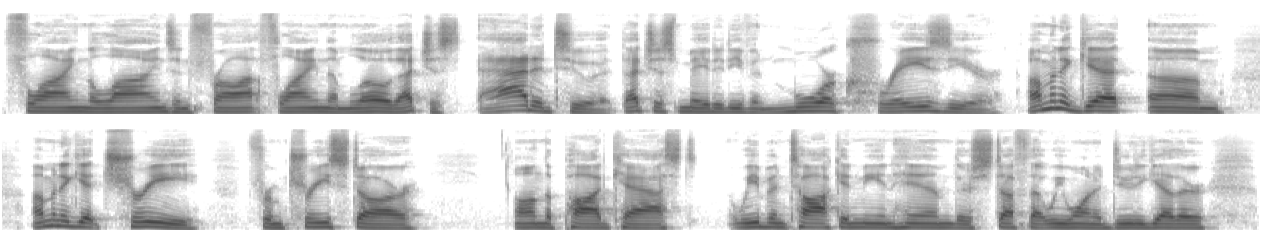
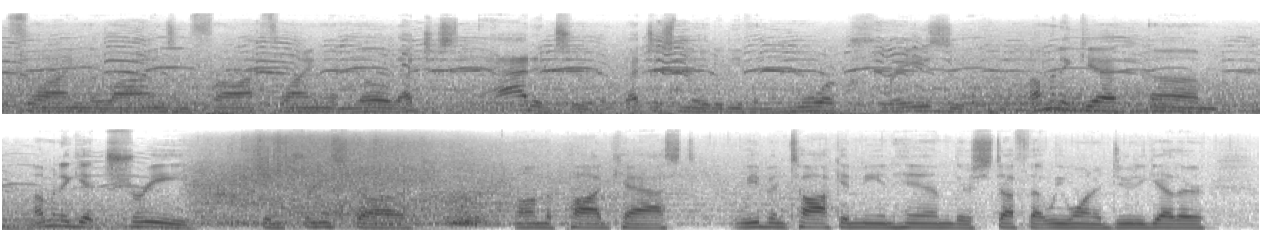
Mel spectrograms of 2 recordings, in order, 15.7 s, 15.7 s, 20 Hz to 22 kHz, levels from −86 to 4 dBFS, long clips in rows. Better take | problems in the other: first | rain or running water; loud; throughout; 1 dB below the speech

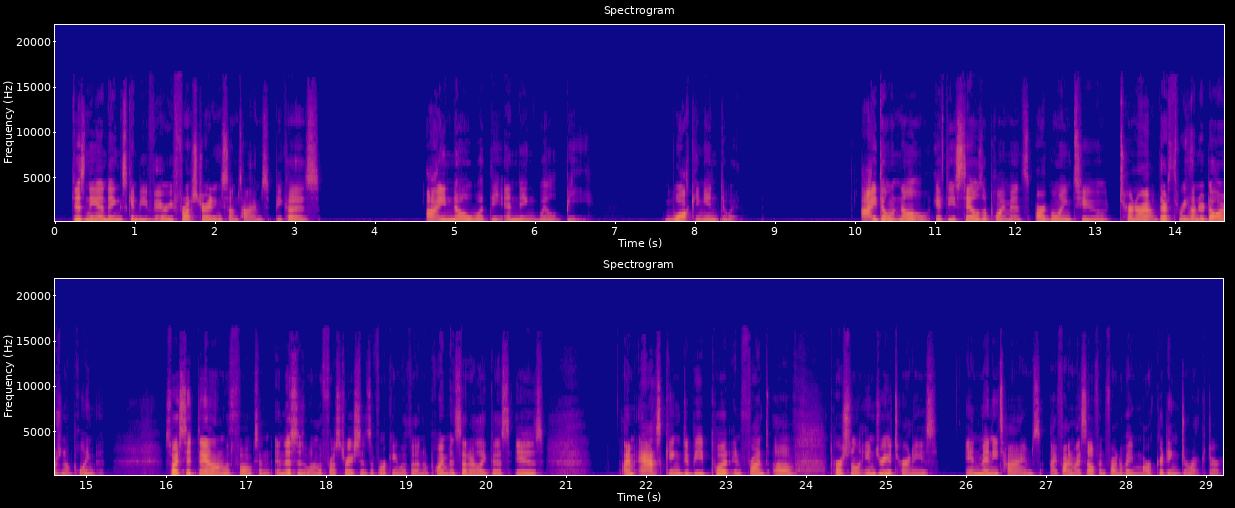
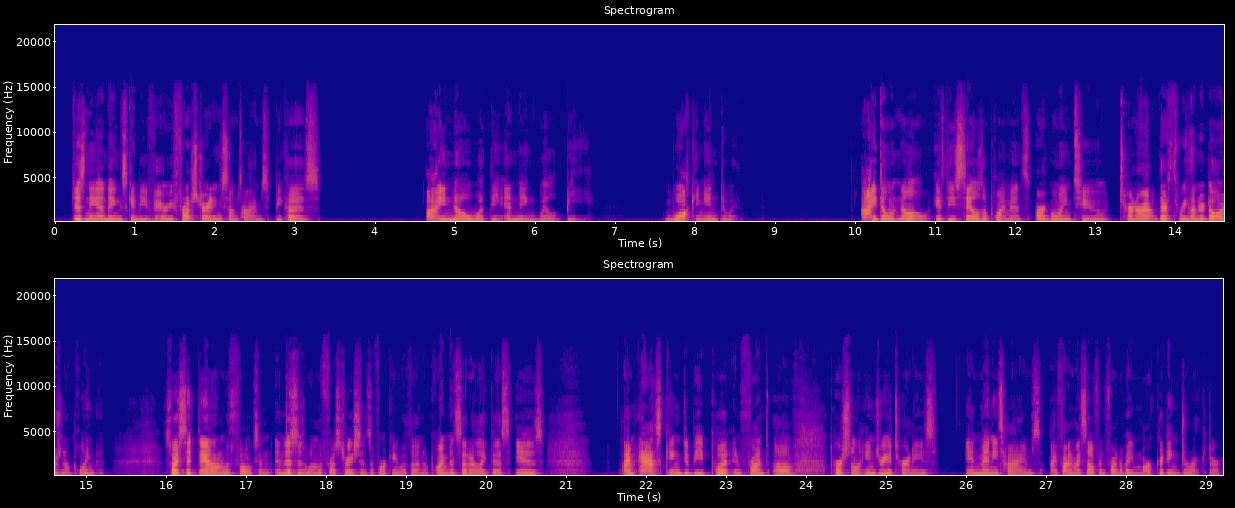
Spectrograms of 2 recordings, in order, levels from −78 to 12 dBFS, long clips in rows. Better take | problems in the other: first | garbled, watery; slightly; nothing above 14.5 kHz

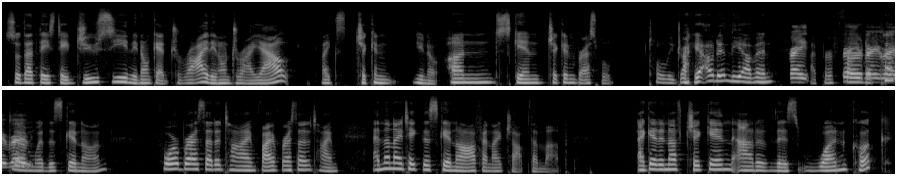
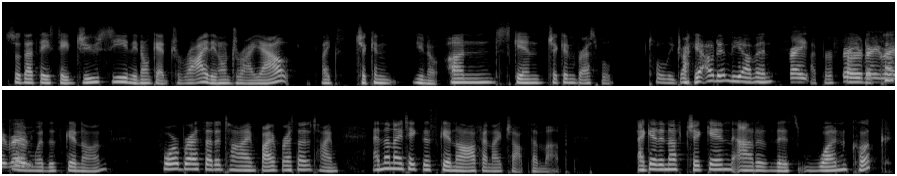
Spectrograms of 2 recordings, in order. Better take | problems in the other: first | muffled; slightly; fading above 3.5 kHz

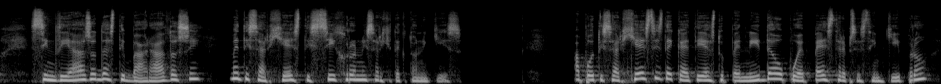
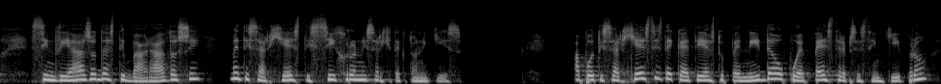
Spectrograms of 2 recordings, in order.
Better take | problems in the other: first | muffled; slightly; fading above 4 kHz

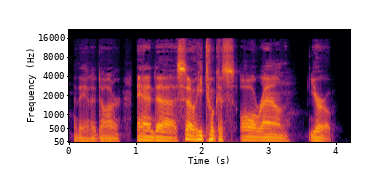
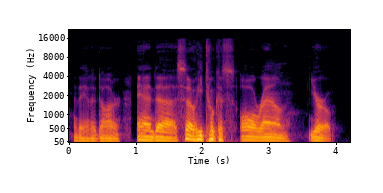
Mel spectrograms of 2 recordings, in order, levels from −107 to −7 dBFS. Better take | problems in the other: first | muffled; very; fading above 1.5 kHz

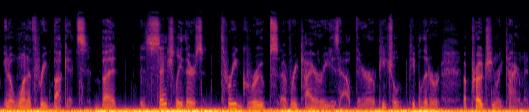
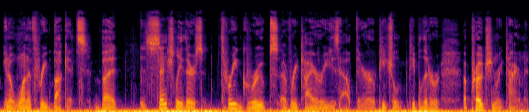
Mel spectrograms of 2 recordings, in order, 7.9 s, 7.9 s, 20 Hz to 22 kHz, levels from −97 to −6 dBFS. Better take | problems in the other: second | low rumble; loud; throughout; 5 dB below the speech; faint in the second

